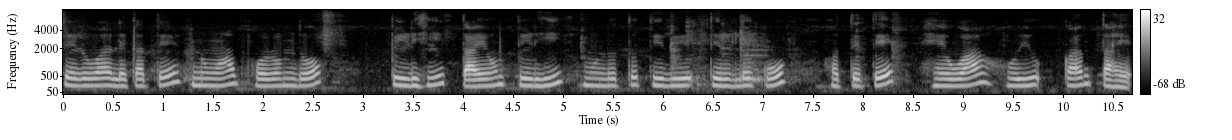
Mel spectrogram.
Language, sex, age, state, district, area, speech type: Santali, female, 18-30, West Bengal, Dakshin Dinajpur, rural, read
